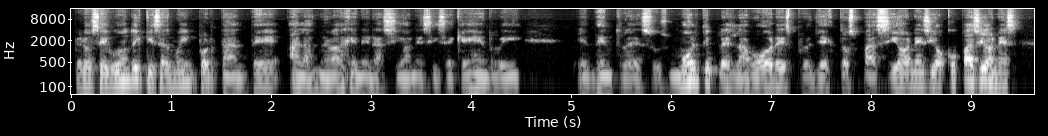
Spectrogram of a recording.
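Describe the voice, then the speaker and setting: A man from Colombia hosting an interview, speaking in a measured, flowery way. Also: fairly low pitch, a little mellow, husky. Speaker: interviewer, host. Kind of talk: formal interview questions. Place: Cali, Colombia.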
